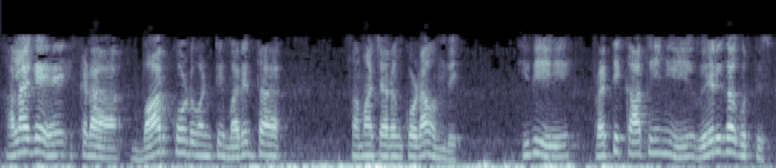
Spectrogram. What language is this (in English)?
Telugu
